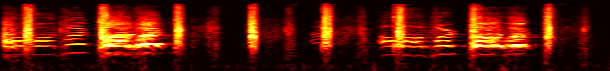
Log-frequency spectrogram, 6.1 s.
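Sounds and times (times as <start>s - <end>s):
hard work cadence chant: 0.0s - 5.9s.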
